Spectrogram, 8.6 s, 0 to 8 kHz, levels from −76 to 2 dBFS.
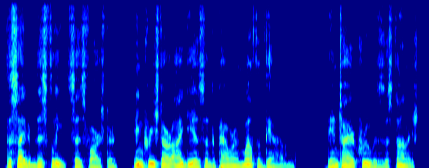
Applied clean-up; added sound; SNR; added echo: none; none; none; none.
